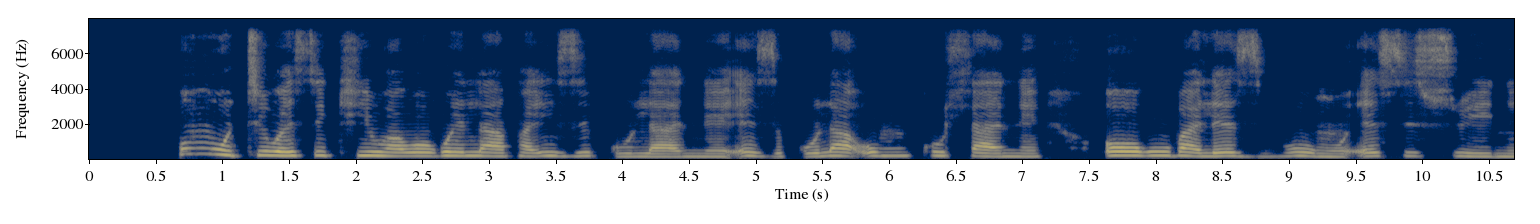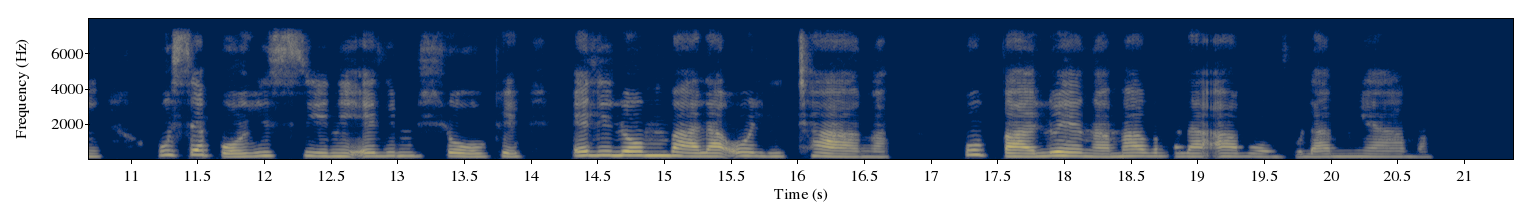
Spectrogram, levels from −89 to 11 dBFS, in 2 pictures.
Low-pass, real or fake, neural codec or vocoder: 7.2 kHz; fake; codec, 16 kHz, 16 kbps, FreqCodec, smaller model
